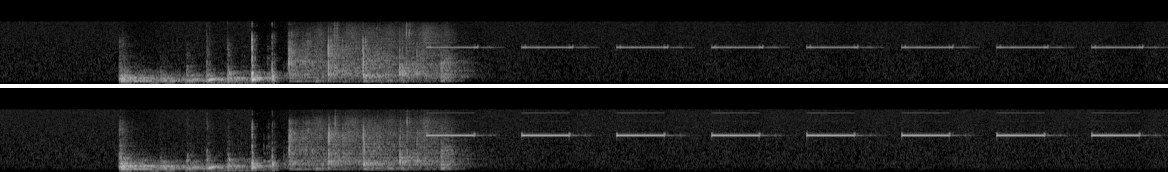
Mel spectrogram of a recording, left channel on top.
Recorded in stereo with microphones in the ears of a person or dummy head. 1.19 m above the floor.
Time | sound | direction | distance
1.2 | running footsteps | 10° right (ahead or behind) | 1.5 m
2.9 | running footsteps | 30° left (ahead or behind) | 5 m
4.3 | an alarm clock | 40° right (ahead or behind) | 3.5 m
